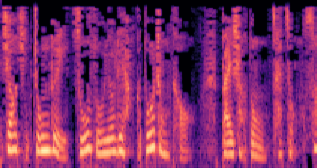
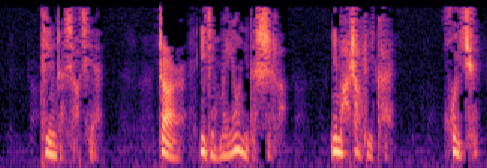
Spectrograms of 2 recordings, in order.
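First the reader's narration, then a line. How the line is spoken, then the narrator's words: Low, commanding voice. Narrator (Chinese): 白小东声音低沉而不容置疑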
